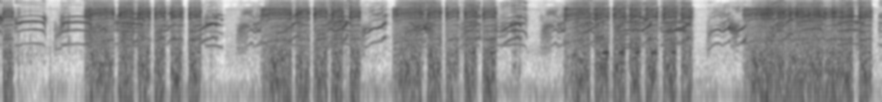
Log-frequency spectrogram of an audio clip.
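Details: Starter recording pairing prinia calls with a distressed bird to prompt other birds to sing: rapid rattling clicks run beneath shrill, bending squeals, in several loud bursts separated by brief silences.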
